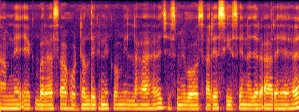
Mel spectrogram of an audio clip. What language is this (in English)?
Hindi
